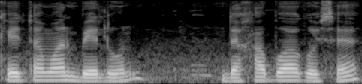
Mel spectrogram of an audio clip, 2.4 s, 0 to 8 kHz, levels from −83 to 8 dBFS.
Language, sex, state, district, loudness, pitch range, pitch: Assamese, male, Assam, Kamrup Metropolitan, -15 LUFS, 125-145 Hz, 135 Hz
